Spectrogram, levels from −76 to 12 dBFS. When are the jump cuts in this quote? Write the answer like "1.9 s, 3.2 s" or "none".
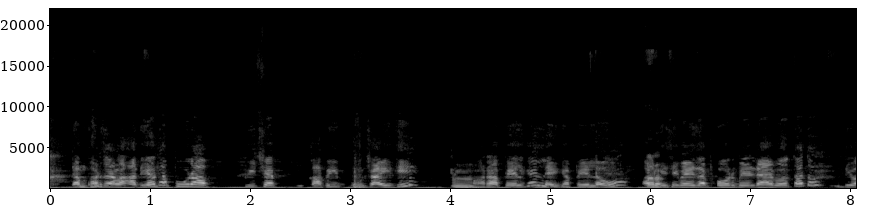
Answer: none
